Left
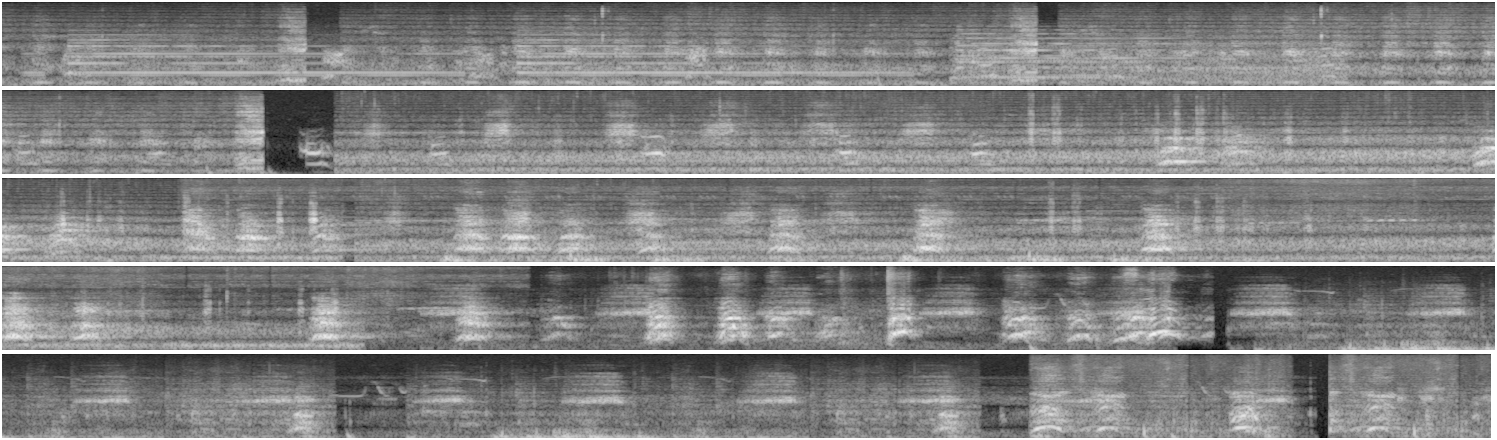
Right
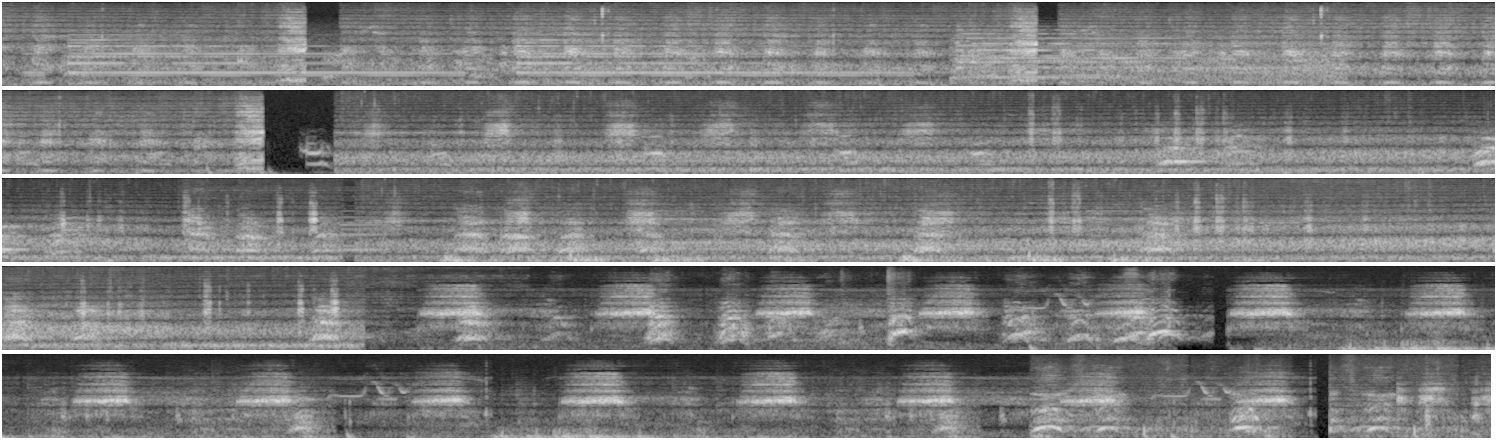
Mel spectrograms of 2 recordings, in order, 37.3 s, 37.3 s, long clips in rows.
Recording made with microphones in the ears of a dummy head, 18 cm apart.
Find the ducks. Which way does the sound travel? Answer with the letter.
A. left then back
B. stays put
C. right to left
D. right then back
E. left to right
A.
